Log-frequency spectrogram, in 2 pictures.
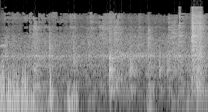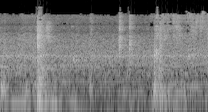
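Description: Dishes and utensils clatter and knock.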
